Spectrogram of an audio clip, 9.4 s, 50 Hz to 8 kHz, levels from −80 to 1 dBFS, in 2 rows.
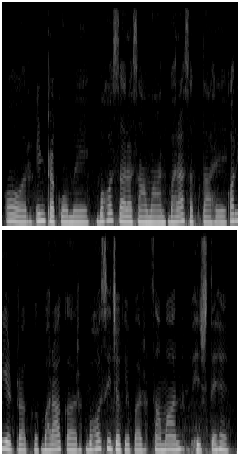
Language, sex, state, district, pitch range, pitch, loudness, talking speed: Hindi, female, Chhattisgarh, Bastar, 215-240 Hz, 225 Hz, -29 LUFS, 140 wpm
